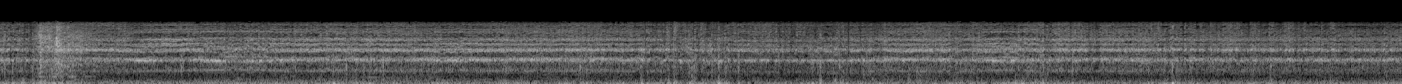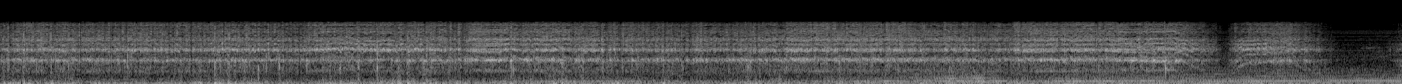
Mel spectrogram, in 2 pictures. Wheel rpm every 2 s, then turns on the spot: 160, 160, 160, 160, 160, 160, 160, 160, 160, 160, 160, 160, 150, 60.
none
